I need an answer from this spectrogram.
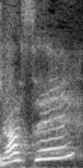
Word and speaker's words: Jussie: Jussie?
